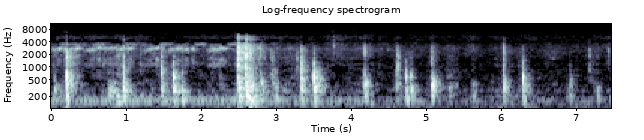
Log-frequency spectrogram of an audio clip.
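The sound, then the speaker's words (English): A basement entrance door creaks and thuds shut, followed by a run of sharp, uneven knocks and clicks spaced irregularly over several seconds, with no one talking. “Follow me, but watch your step and close the door behind you.”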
